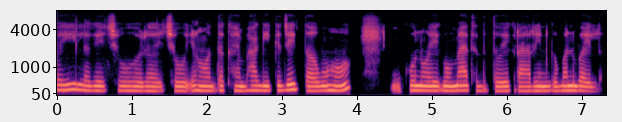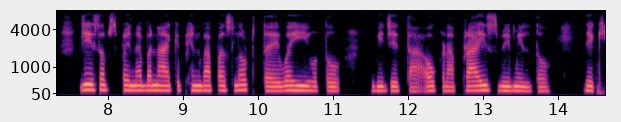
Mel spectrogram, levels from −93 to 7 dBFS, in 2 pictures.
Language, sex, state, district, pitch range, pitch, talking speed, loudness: Angika, female, Bihar, Bhagalpur, 155-170 Hz, 160 Hz, 145 wpm, -21 LUFS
